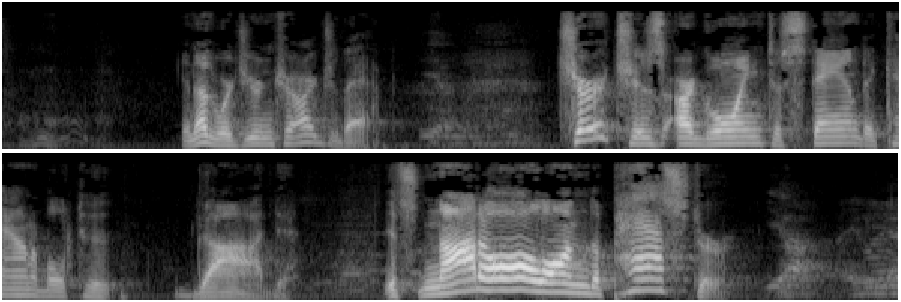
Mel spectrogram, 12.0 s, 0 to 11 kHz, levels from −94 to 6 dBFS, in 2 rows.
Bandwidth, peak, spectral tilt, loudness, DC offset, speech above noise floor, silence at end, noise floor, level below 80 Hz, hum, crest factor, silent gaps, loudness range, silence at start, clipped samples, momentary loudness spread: 8.8 kHz; -2 dBFS; -4.5 dB/octave; -18 LUFS; under 0.1%; 54 dB; 0.65 s; -74 dBFS; -66 dBFS; none; 20 dB; none; 17 LU; 1.2 s; under 0.1%; 26 LU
